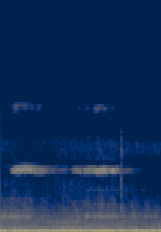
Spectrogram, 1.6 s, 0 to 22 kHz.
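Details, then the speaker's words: 1971 Honda CB500 riding to a vintage meet: thin steady high squeal over heavy wind and road rumble while slowing; rear brakes squeaking. "Ooh, little squeak out of the rear brakes there."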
